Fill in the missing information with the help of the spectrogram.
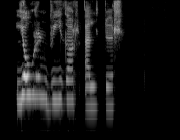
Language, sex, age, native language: Icelandic, male, 10, Icelandic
